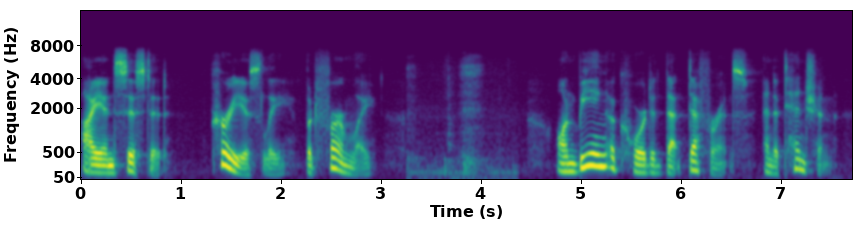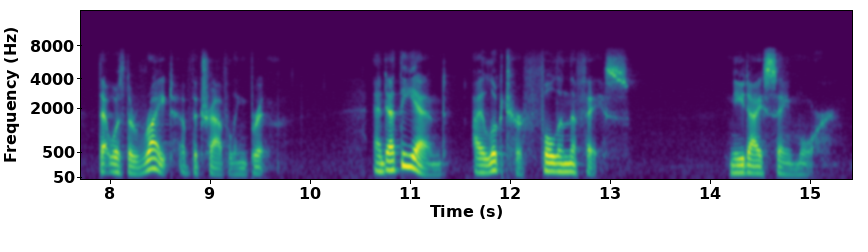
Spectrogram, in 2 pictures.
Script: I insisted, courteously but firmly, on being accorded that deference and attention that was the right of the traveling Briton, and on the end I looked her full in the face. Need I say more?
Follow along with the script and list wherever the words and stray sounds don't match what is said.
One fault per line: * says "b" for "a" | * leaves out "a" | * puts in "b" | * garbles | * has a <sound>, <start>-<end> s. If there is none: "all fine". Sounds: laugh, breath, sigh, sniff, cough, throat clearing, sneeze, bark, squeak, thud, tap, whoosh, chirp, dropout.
* has a breath, 3.3-4.4 s
* says "at" for "on"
